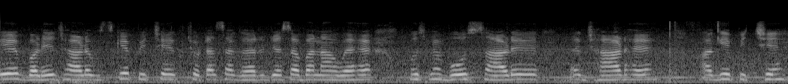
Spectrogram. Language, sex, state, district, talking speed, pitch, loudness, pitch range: Hindi, female, Uttar Pradesh, Ghazipur, 165 wpm, 225 Hz, -24 LUFS, 215-235 Hz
